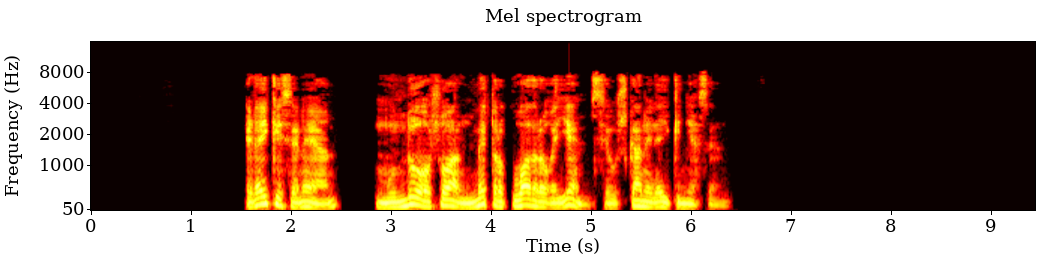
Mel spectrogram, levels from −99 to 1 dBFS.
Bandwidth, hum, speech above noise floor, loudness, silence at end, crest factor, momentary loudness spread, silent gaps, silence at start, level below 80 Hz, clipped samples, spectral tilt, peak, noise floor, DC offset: 8.4 kHz; none; over 75 dB; -16 LUFS; 3.1 s; 18 dB; 10 LU; 2.49-2.83 s; 1.55 s; -44 dBFS; under 0.1%; -5.5 dB/octave; 0 dBFS; under -90 dBFS; under 0.1%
